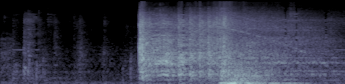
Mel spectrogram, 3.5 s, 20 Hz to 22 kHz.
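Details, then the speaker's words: 2015 Toyota Tundra start right after fan clutch replacement; quick crank catches into strong even run with loud fan air rush because the clutch is tight, no belt squeal: normal start. "Oh, hey, no squeal. Okay, so right now we got a lot of air flowing because the clutch is pretty tight."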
